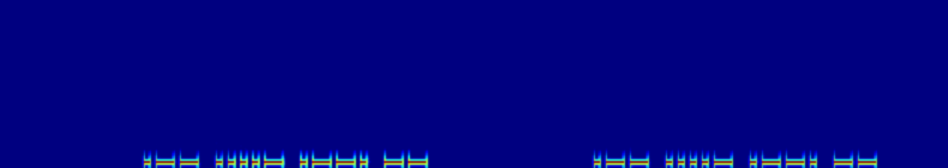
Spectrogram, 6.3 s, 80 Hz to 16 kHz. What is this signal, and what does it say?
Morse code, heard as a keyed tone, about 30 wpm, 700 Hz. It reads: W4PM W4PM
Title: Easy Call Signs Repeated 2x - 30wpm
